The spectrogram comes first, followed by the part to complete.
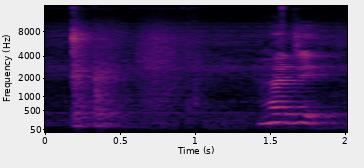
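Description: A single short knock about a fifth of a second in, fading quickly, from something being handled on the table; a woman starts speaking near the end.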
